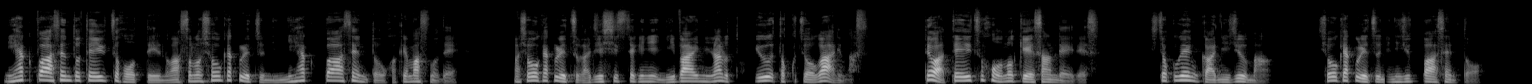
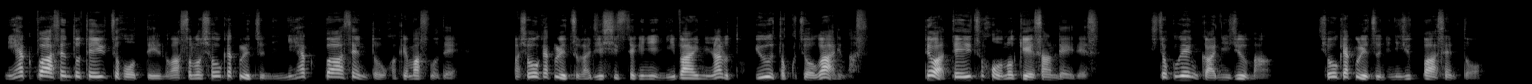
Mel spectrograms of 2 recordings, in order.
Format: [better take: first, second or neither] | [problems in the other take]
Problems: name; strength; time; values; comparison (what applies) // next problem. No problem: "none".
first | thin; somewhat; fading below 300 Hz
